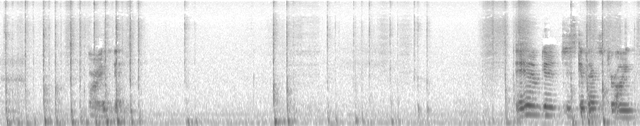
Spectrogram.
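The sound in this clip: Computer keyboard typing while a message to a group chat is written: uneven runs of quick, light clicks, with talking rising near the end.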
